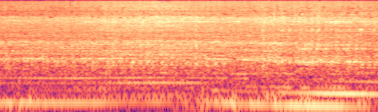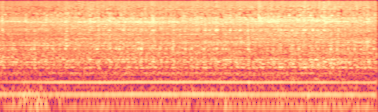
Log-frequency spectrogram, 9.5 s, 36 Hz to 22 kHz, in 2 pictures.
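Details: 1989 Ford Fox Body 2.3L four-cylinder convertible, 5-speed, idling after starter replacement fixed a no-start, no-crank: steady even idle hum with no misfires, knocks or surging.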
